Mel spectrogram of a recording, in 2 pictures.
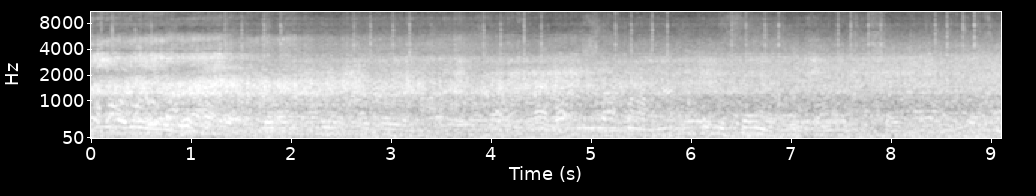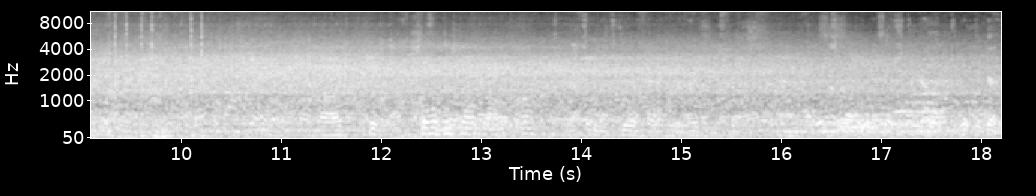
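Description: A crowd of people chatters all around.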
